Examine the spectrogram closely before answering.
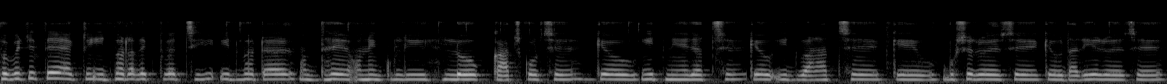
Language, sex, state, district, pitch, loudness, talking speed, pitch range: Bengali, female, West Bengal, Dakshin Dinajpur, 225 Hz, -31 LUFS, 135 wpm, 220-235 Hz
